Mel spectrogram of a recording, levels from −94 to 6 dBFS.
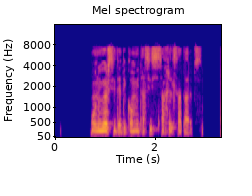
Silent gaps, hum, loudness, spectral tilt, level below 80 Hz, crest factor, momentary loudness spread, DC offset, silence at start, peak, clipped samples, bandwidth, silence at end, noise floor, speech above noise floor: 2.96-3.29 s; none; -24 LUFS; -3 dB/octave; -66 dBFS; 22 dB; 13 LU; under 0.1%; 0.7 s; -4 dBFS; under 0.1%; 8 kHz; 0 s; under -90 dBFS; over 66 dB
